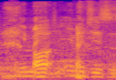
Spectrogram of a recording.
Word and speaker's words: Imajes: I'm pronouncing it as it's spelt. – Images is about right. – I-M-A-J-E-S.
